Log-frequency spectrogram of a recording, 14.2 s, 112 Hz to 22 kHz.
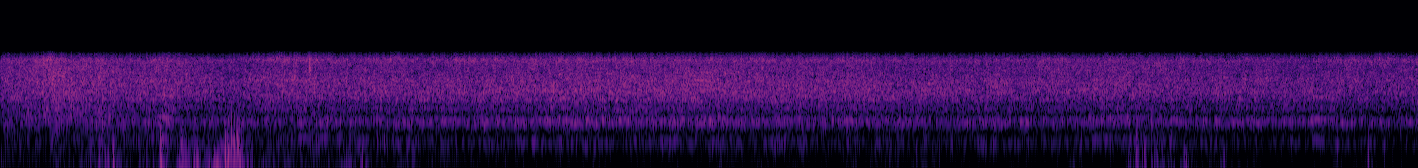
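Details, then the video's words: Honey bees, young workers on their first orientation flights, recorded 13 May 2013 at 14:04 on a warmer afternoon after several cool, rainy days. A dense, steady hum from many bees, with a few low thumps early on. "oblot młodej pszczoły"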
